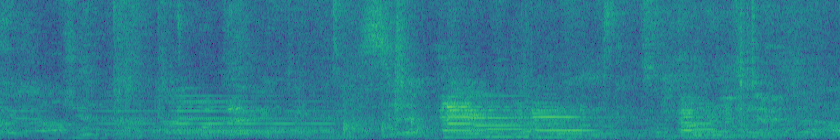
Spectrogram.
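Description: Electric guitar played loosely on stage, a few notes picked and held rather than a song, with people talking over it.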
